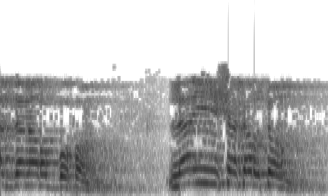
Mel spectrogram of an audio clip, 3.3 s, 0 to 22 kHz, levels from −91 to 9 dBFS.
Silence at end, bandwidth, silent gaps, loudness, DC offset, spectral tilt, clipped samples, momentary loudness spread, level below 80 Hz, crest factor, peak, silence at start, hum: 0 s; 5.8 kHz; none; -14 LUFS; under 0.1%; -1 dB/octave; under 0.1%; 11 LU; -60 dBFS; 16 dB; 0 dBFS; 0 s; none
